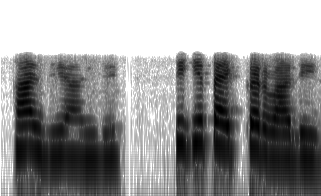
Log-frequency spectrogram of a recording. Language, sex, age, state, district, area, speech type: Hindi, female, 18-30, Madhya Pradesh, Balaghat, rural, conversation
